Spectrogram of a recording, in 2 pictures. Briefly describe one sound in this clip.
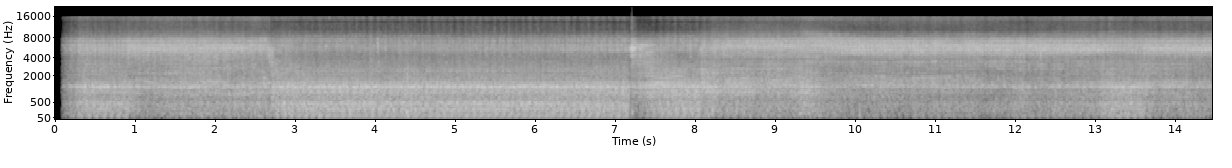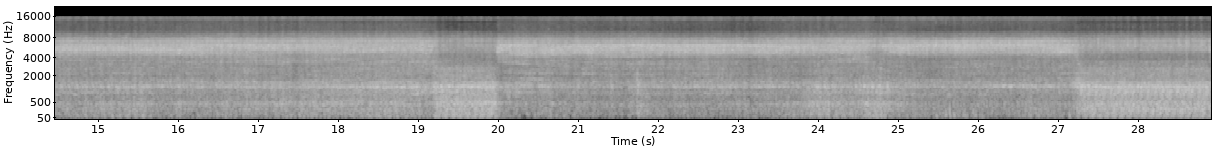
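A circular saw screams loudly as it cuts through timber.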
